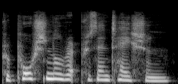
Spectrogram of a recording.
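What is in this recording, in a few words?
"proportional representation", British English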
